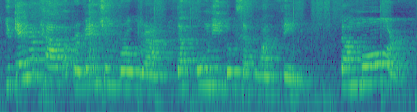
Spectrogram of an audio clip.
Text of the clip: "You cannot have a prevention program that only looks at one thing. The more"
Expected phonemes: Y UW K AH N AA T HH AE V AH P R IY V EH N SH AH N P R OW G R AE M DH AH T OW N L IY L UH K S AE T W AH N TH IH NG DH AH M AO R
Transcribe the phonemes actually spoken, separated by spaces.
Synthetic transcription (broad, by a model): Y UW K AH N AA T HH AE V AH P R IY V EH N SH AH N P R OW G R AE M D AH T OW N L IY L UH K S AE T W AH N TH IH NG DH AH M AO R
